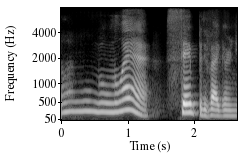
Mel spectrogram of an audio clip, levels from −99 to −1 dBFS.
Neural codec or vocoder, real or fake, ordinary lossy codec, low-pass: codec, 16 kHz, 1 kbps, X-Codec, WavLM features, trained on Multilingual LibriSpeech; fake; none; none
